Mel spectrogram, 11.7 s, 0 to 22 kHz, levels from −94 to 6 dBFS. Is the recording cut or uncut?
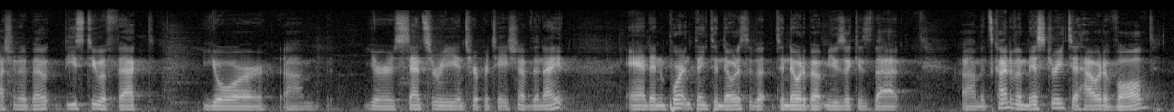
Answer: cut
